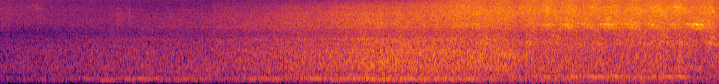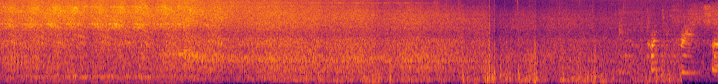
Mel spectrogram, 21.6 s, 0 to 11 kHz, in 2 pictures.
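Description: Eurostar Class 373 (e300) high-speed electric train passing through a station without stopping. It grows louder over the first six seconds as it approaches, then holds a steady loud rush as the coaches go by, with a few sharp knocks near the end.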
